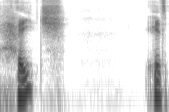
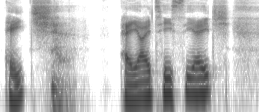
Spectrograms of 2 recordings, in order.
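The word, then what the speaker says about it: HbA1c: but it just annoys me when people say h it's meant to be pronounced H AI t c not hi H AI T C just just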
